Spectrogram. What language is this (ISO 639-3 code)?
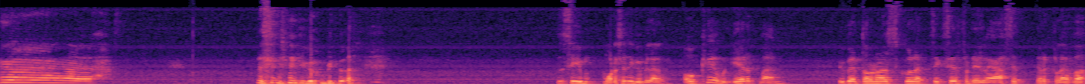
ind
